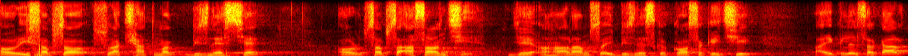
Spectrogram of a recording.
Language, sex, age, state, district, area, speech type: Maithili, male, 30-45, Bihar, Darbhanga, rural, spontaneous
